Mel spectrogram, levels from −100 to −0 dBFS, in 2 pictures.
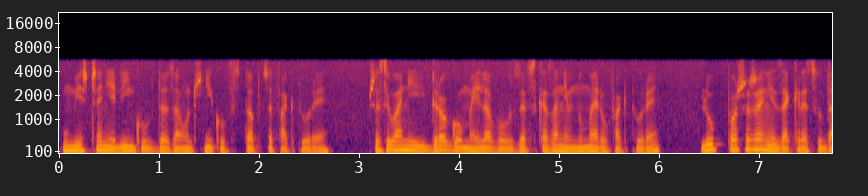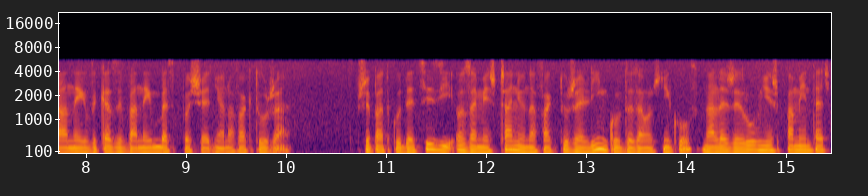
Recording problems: high frequencies cut off; noticeable; nothing above 5.5 kHz
hiss; faint; throughout; 20 dB below the speech

